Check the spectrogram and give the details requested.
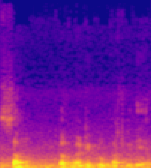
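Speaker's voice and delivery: ordinary delivery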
